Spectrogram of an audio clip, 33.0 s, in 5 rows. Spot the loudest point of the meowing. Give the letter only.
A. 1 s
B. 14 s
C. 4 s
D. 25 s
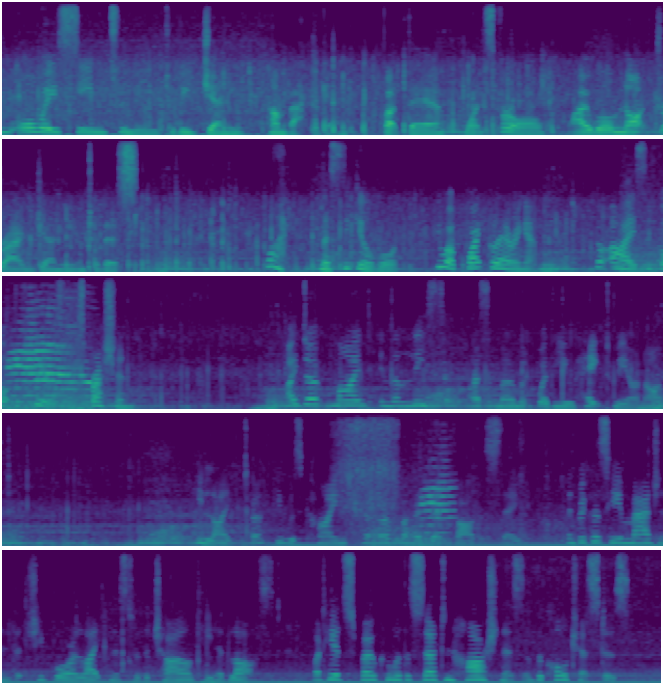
B.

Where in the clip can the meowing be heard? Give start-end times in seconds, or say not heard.
12.8-14.2, 23.6-24.4.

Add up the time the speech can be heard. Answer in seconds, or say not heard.
28 s.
